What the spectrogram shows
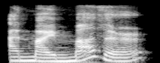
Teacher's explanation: mother now this is a different person than my sister so i'm going to put a little contrast intonation on mother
